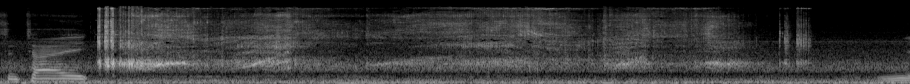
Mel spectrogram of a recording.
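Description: An electric motor whines and revs up and down as a small model car speeds around.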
